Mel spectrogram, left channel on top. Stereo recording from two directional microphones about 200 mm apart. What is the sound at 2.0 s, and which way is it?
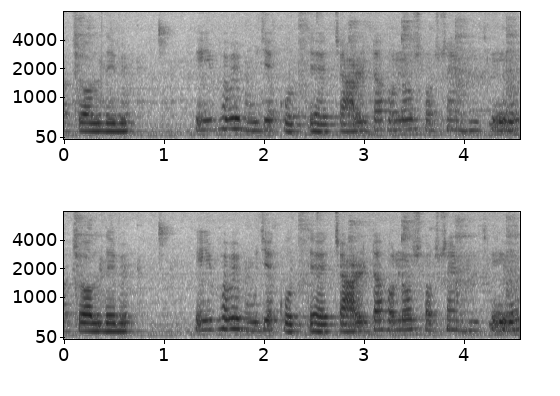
Speech, 25° right (ahead or behind).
